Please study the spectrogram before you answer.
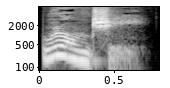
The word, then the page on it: raunchy: British English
